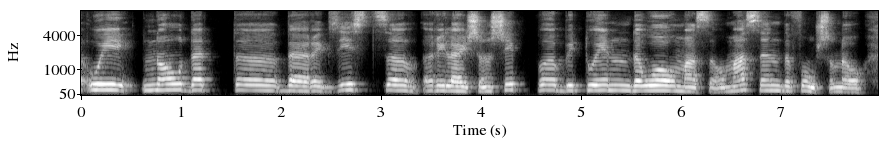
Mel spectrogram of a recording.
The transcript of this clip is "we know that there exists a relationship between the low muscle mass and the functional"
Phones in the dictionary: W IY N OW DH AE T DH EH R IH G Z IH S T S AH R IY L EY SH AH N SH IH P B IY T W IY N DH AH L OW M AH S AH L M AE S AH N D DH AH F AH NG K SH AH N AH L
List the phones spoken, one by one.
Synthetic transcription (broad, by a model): W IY N OW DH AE T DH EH R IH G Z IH S T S AH R IY L EY SH AH N SH IH P B IY T W IY N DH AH W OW M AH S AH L M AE S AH N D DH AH F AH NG K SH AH N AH L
